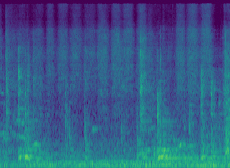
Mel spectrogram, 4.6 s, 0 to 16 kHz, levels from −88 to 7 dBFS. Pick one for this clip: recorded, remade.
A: remade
